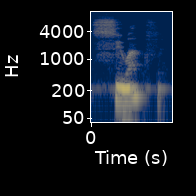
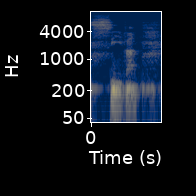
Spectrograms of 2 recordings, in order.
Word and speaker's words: Sewa: explain what sewer receiver reads sewer but the actual how you say it Seaver explain what Sivir is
